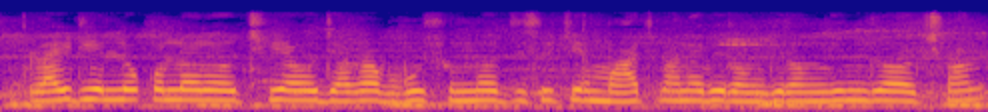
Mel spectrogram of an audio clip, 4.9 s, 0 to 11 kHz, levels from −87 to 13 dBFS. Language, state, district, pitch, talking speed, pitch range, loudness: Sambalpuri, Odisha, Sambalpur, 255 Hz, 205 wpm, 245-260 Hz, -13 LUFS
